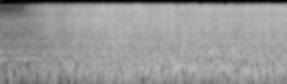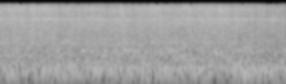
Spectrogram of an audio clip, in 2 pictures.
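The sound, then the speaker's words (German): A train rolls through the railway station at Freiburg, its rumbling roar swelling in within the first second and holding steady, with a thin high metallic whine running over the noise. “Hier zu Freiburg am Bahnhof kann man bald schon eine erste Etappe abschließen.”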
